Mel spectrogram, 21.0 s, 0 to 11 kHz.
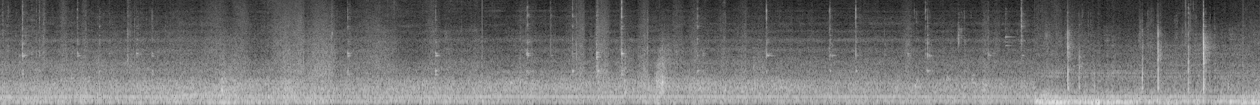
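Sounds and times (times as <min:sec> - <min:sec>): steady hiss and hum: 0:00.0 - 0:21.0
kitchenware clicking and clinking: 0:15.2 - 0:17.3.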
